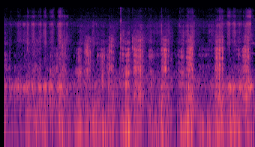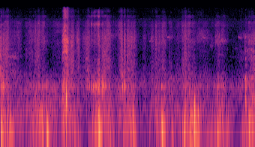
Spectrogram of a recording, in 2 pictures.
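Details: Rescue bulldog running at a park, breathing in rapid, rhythmic panting bursts, each a short breathy puff repeated several times a second across the whole stretch, with a few louder thumps and scuffs mixed in.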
